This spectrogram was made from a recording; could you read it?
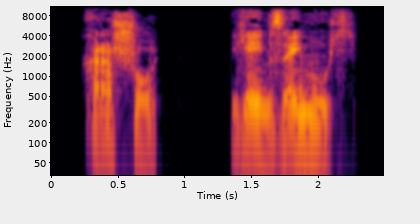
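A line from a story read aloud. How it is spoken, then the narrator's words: Calmer tone. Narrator (Russian): уже более спокойным тоном сказал Гальвицер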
